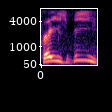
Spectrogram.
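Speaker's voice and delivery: very loud, very high shout. Playing a character who leans out of the ambulance window: yelling out a window. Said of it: "I stick my head out and I yell".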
